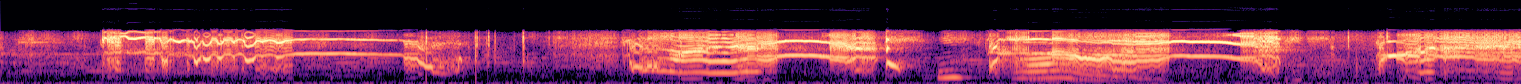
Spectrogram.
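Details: Two-day-old newborn with hiccups: high-pitched, wavering crying in long wails with brief catches of breath between them; newborn cry.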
